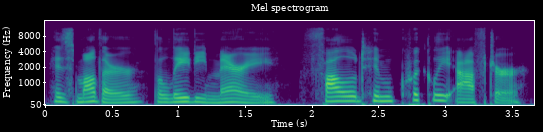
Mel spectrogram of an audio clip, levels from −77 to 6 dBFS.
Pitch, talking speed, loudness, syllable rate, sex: 165 Hz, 145 wpm, -19 LUFS, 4.7 syllables/s, female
